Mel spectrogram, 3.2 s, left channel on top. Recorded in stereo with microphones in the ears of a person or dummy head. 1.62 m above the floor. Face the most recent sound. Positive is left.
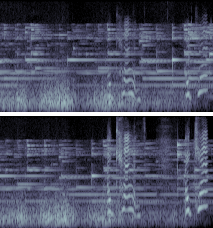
turn(degrees=-60)  # may be behind; listen again after turning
